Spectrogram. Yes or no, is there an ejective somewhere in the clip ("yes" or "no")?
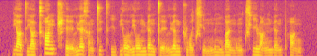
no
